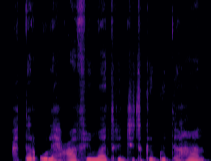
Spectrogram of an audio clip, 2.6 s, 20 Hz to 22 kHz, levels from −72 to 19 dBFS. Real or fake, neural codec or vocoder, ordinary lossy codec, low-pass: real; none; none; none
